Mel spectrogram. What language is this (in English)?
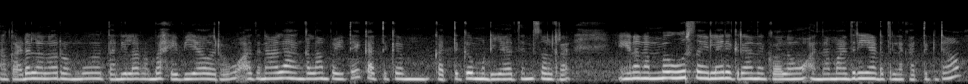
Tamil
